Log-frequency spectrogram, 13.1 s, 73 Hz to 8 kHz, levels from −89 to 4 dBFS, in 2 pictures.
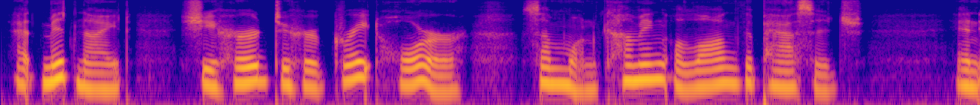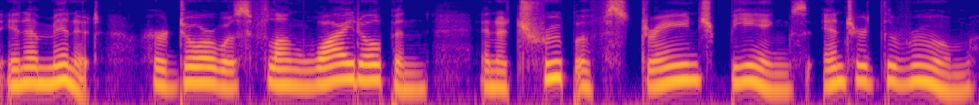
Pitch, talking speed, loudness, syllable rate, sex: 185 Hz, 150 wpm, -18 LUFS, 4.2 syllables/s, female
